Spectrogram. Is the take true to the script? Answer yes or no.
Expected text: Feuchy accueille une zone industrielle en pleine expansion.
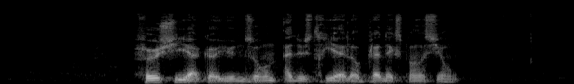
yes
